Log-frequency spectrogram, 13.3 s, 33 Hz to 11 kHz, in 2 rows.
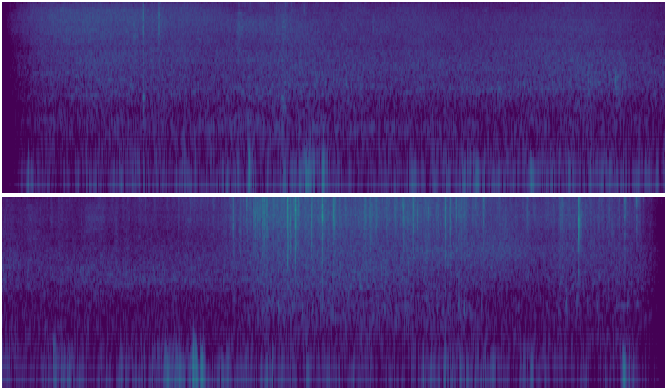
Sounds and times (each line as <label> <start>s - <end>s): pigeons 8.9s - 13.1s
